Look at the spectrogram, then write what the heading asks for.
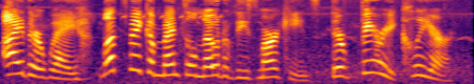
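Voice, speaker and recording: A woman's voice: sits high, noisy background. A peppy young female scout. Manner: brisk, upbeat and lively.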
